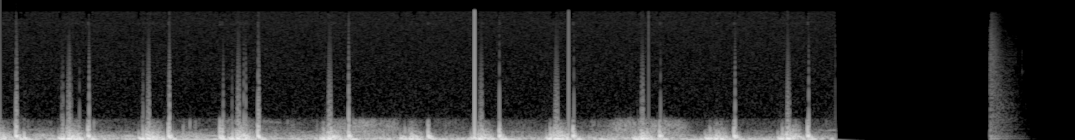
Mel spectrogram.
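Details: Mixed mitral stenosis and regurgitation murmurs.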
